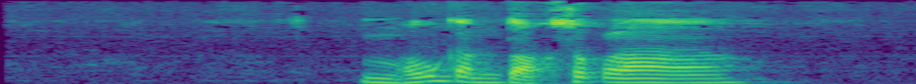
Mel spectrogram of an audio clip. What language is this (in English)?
Cantonese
